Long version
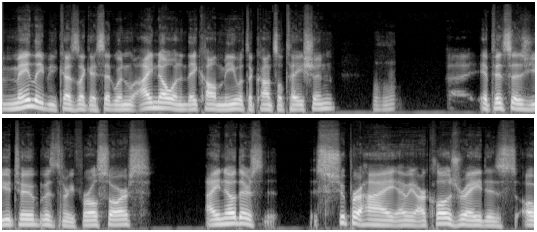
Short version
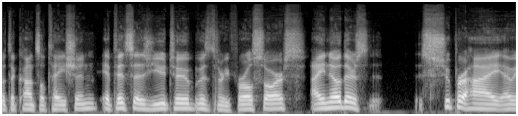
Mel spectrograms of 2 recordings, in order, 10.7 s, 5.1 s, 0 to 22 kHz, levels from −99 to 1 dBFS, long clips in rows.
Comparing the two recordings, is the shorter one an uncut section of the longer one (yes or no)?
no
